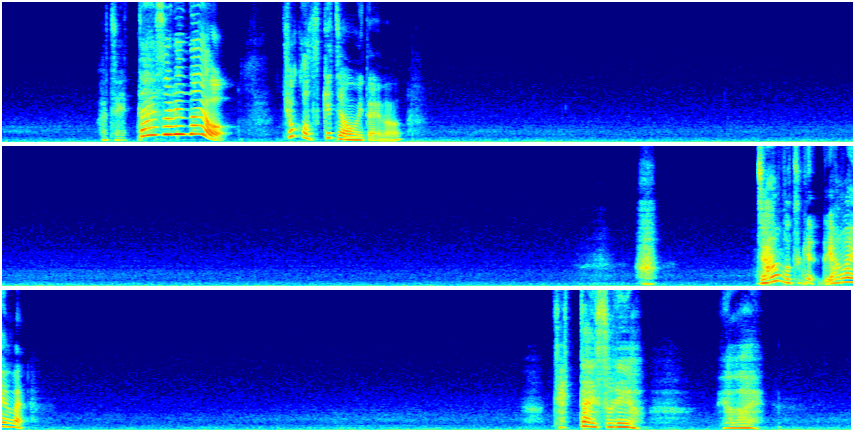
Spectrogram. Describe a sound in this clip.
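A young woman speaks close to a microphone in short, expressive bursts with long pauses between.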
